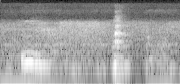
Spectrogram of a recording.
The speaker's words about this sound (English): Sound like it made someone's dog start barking in the background.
